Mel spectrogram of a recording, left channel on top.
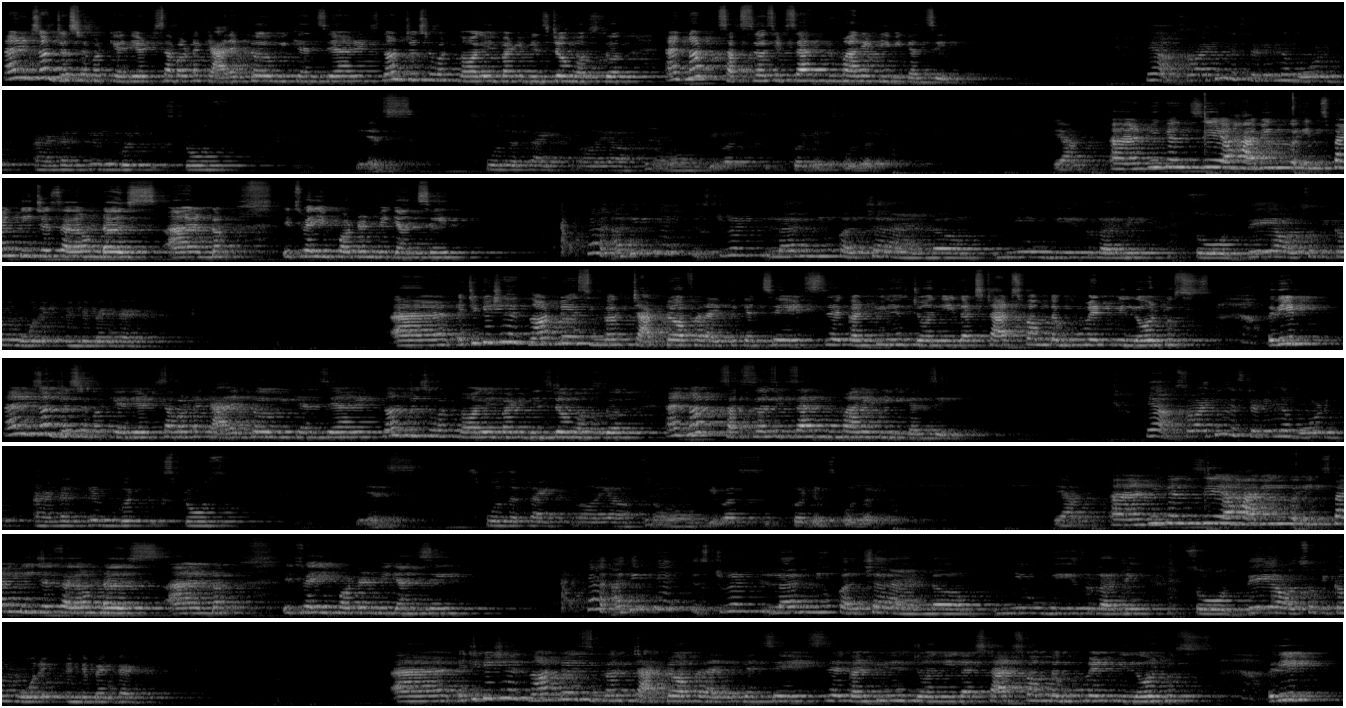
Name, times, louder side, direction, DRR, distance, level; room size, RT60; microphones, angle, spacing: voice 1, 0.0-9.5 17.0-17.2 19.8-19.9 23.9-24.2 24.5-31.4 32.4-32.6 44.1-53.2, left 2 dB, 90° left, -2 dB, 5.5 m, -33 dB
voice 2, 11.1-13.4 13.7-15.7 18.1-22.2 32.4-41.7, right 1 dB, 60° right, -2 dB, 3.6 m, -40 dB
22.5 x 21.5 x 9.4 m, 1.3 s
head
